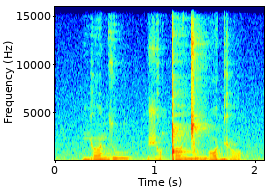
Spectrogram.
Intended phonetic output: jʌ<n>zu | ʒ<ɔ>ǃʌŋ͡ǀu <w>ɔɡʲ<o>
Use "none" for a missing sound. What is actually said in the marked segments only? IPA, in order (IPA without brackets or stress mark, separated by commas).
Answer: n, ɔ, w, ɔ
